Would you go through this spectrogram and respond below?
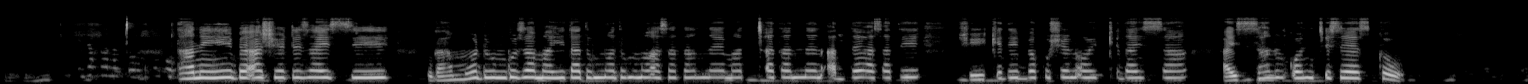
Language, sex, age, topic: Gamo, female, 25-35, government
